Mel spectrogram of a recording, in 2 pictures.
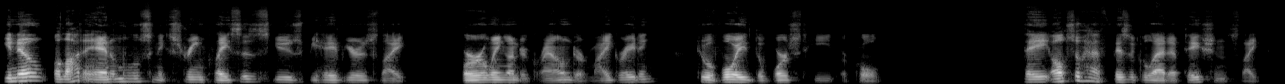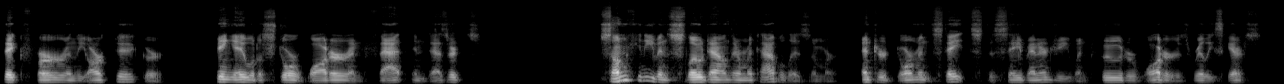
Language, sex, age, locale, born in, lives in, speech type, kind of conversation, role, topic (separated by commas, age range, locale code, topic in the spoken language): English, male, 35-39, en-US, United States, United States, read, expert-assistant, expert, How do animals adapt to extreme environments?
